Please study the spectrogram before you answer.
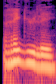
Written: réguler

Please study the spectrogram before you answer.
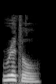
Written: riddle

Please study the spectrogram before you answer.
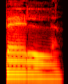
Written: beau

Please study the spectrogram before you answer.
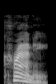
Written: cranny

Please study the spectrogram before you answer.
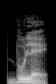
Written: boulet

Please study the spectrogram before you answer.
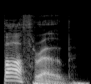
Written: bathrobe

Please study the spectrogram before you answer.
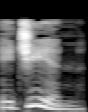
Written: Aegean

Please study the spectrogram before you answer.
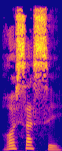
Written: ressasser

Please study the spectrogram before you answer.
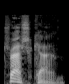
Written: trashcan

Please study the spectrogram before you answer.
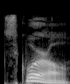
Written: squirm

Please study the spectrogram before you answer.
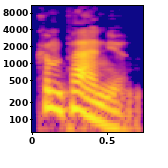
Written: companion

